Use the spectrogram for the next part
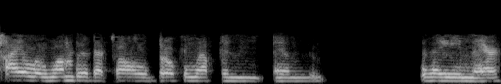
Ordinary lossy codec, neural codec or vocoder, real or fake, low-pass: MP3, 24 kbps; codec, 24 kHz, 3 kbps, HILCodec; fake; 5.4 kHz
